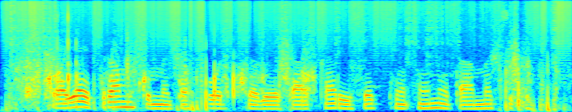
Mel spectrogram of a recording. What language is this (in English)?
Kalenjin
